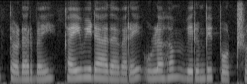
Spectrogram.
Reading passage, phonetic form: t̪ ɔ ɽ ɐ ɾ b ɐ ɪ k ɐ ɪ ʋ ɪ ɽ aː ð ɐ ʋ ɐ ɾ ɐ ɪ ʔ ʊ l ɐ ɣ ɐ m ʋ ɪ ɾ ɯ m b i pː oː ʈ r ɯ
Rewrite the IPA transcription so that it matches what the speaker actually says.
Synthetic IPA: t̪ ɔ ɽ ɐ ɾ b ɐ ɪ k ɐ ɪ ʋ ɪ ɽ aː ð ɐ ʋ ɐ ɾ ɐ ɪ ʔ ʊ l ɐ ɣ ɐ m ʋ ɪ ɾ ɯ m b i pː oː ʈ r ɯ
